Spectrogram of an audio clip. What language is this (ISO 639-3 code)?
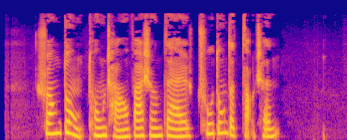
zho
